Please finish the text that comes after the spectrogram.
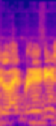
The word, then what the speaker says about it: liber: इसका प्रोनाउंसिएशन है लाइबर, ऐसे करके लिखिएगा, लाइबर।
